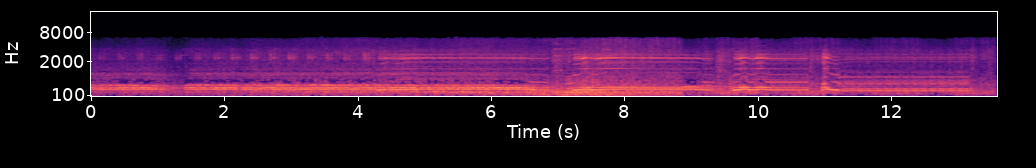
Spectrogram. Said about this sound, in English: WSM presents a unique broadcast each afternoon at 8 minutes past 5 o'clock when the crack Pan American passenger train passes WSM's radio tower, the tallest in America. The whistle and actual rush of the train are broadcast.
